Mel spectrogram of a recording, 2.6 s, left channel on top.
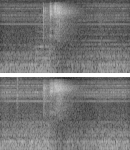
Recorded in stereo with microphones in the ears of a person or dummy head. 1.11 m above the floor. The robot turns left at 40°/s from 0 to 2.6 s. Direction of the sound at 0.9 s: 5° right (ahead or behind).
